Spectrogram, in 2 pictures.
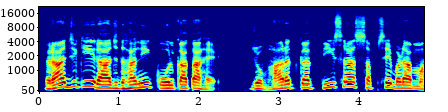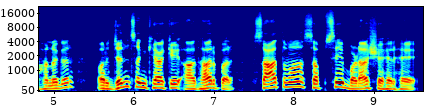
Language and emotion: Hindi, neutral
